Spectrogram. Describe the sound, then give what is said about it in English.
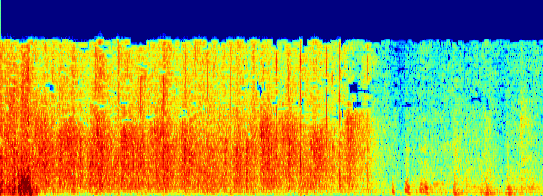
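A crowd in a state Senate chamber breaks into a round of applause for a county commissioner, dense steady clapping for about four and a half seconds before it quickly dies away, followed by a few scattered claps and quiet murmuring. “Please give him a round of applause, too, if you would.”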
